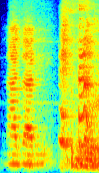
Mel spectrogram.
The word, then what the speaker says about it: Nallari: I'm Nagari. – Uh-huh. – Oh. Say it slower for the audience, please. It took you five times to get it. – It's pronounced Nagari. – That's a beautiful name. – Spelled differently, though. – N-A-L-L-A-R-I.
